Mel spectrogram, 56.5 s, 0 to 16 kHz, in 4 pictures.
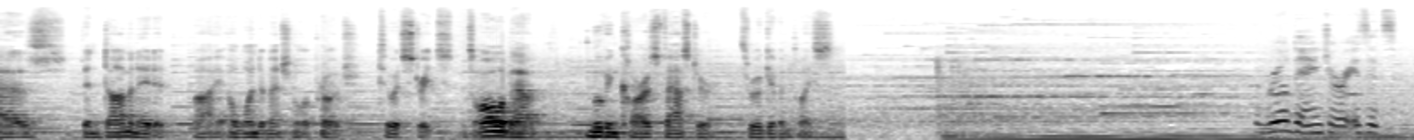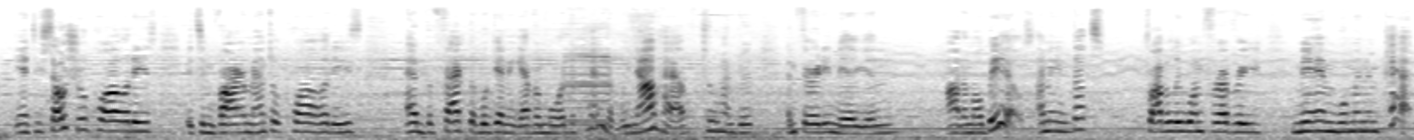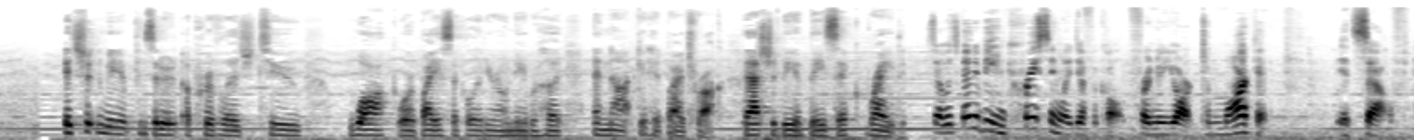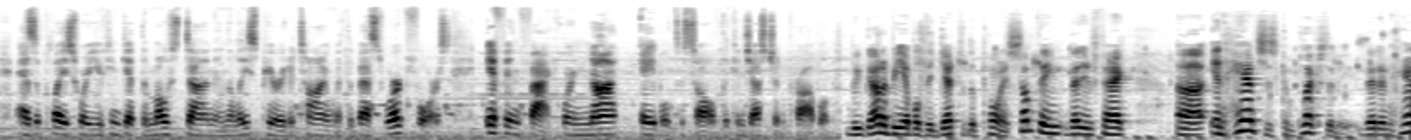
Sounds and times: Music: 0.0 - 56.5
Speech: 41.7 - 56.5.

